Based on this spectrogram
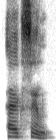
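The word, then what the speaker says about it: excel: इसको पढ़ते हैं हम एक्सेल य ऐसे एक्सेल ठीक है एक्सेल यहां पर जो एक्स का उच्चारण है वो क और श के रूप में हुआ है क्यों और एक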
